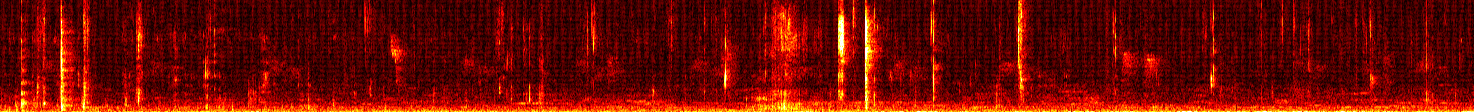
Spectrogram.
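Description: Close-up mukbang eating sounds of a person eating curry and rice with his hands: wet chewing broken by sharp biting clicks and crunches. The loudest cluster of bites comes about eight seconds in.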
